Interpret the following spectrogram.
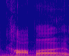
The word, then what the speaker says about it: COPA: Anyways, it was like a $170 million fine for violating the Child Online Protection Act, or COPA, or Coppa, as some people are pronouncing it.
